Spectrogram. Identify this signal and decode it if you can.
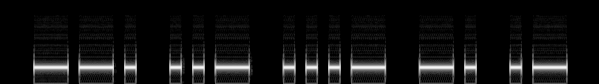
Morse code, heard as a keyed tone, about 10 wpm, 800 Hz. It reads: GUVNA
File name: morse mp3 / revision3-vitesse 10 mots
